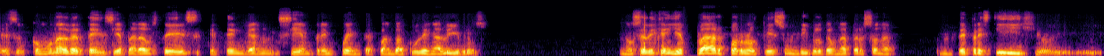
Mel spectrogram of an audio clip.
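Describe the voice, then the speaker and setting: A man with a low, husky voice gives a lesson on spelling rules. He speaks in a hesitant, repeating way, filling pauses with "eh". He often turns to his students to check that they follow. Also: darkish tone. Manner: checks in with frequent "¿no?" and "¿ya?"; hesitant, repeats words with "eh" fillers. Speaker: language teacher.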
